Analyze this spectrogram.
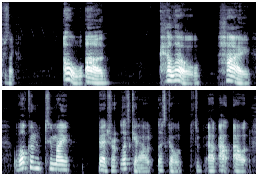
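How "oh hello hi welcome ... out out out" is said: stiff, loud, slow, flustered, caught-off-guard voice. Voicing Tara greeting guests, then hurrying them out: Tara flustered and stiff. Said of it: "Tara just, like, stiffens up".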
